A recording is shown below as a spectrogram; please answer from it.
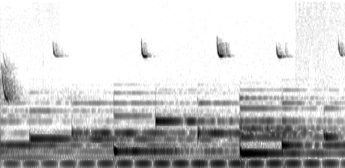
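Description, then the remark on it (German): Bats squeak in short, high-pitched chirps about once a second over a soft, steady fluttering pulse of their wings in a pitch-black night, with sustained musical tones holding underneath. “Aber da, da war das Flattergeräusch schon wieder. Und jetzt hörst du auch noch piepsige Quietschlaute.”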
